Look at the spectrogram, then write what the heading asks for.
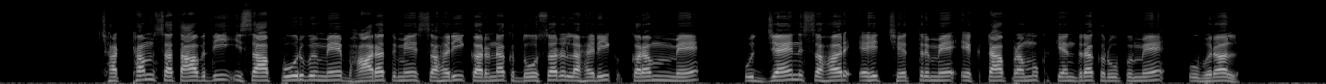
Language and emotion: Maithili, neutral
